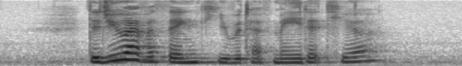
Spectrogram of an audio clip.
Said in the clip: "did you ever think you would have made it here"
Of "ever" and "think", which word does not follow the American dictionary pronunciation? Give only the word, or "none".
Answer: none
